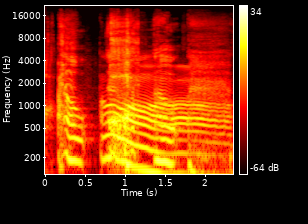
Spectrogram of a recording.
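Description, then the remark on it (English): Exaggerated, theatrical throat clearing and hacking from a single voice: a short strained burst, then a longer drawn-out, groaning hack with wavering pitch. No words are spoken. “Actually, hold on, let me cough up some cum.”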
